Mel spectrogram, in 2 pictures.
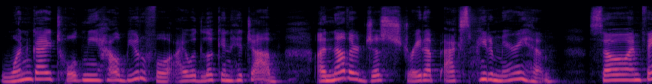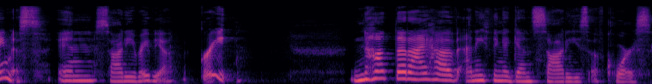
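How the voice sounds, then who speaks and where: Heard in a very clean recording with a silent background, a woman talks with ordinary pitch variation. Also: fairly high pitch for a woman, moderate pace. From Texas. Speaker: journalist and foreign affairs editor. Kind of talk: personal testimony essay read aloud.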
